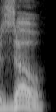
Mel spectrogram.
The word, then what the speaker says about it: Zoe: and we call her Zoe. That's awesome. Zoe or Zoe is a great name. I mean, you can pronounce. So it's Sophia's daughter. Sophia Zoe is Z-O-E. You could say Zoe or you could say Zoe.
